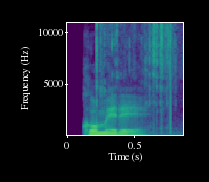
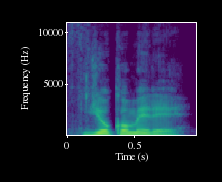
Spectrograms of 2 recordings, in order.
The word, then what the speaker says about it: comeré: An acute E, which is pronounced A. Comeré. Yo comeré.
